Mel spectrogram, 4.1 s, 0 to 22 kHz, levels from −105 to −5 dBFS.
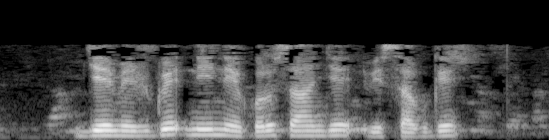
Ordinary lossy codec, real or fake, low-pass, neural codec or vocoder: MP3, 24 kbps; real; 7.2 kHz; none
